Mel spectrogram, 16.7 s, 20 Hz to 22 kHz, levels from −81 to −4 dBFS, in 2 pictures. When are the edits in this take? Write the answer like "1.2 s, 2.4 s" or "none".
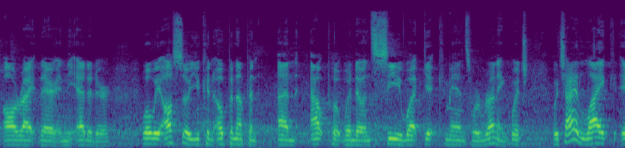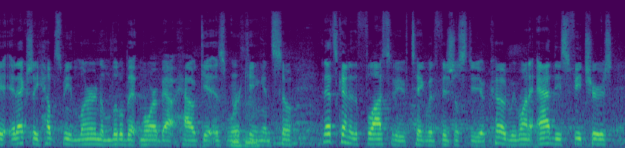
1.9 s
